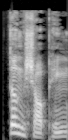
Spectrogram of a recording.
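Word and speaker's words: 邓小平: borchung spelled l-i-u-b-o-c-h-e-n-g and ping d-e-n-g x-i-a-o p-i-n-g UNG shopping later became the leader of the People's Republic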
